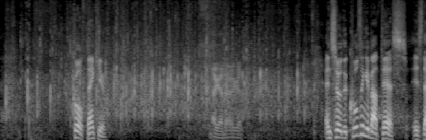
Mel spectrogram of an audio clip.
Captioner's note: applause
